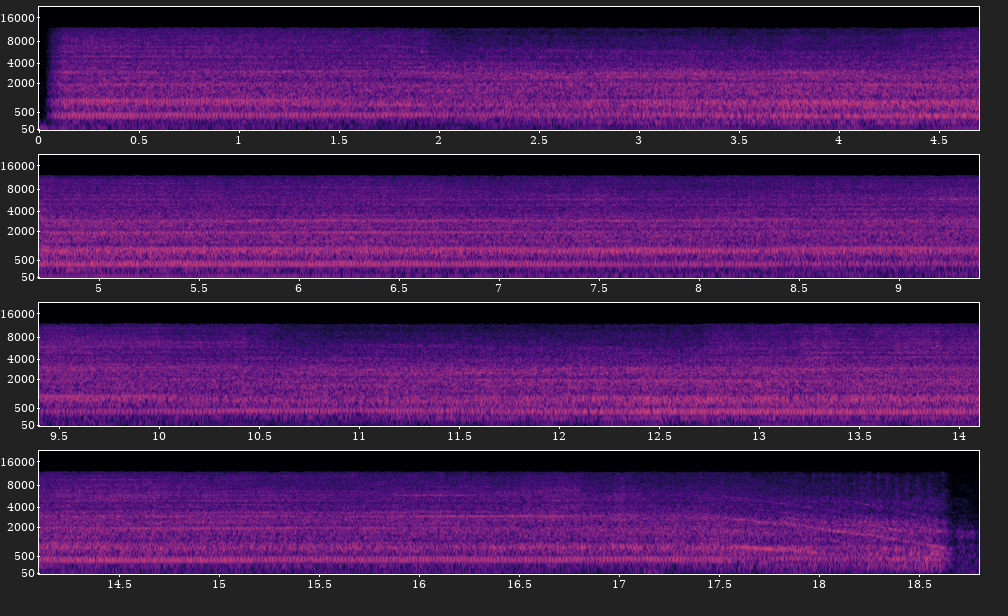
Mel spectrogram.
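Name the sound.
saw cutting long wooden door stiles to length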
